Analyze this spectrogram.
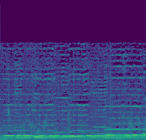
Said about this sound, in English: This is also why running your finger around the rim of a glass at just the right speed will produce sound.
